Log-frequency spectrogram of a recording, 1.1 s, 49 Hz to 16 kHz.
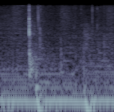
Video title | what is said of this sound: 2 inch Water Pump in Action - Top Video | when you hear a a noise basically that's them clamping in there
